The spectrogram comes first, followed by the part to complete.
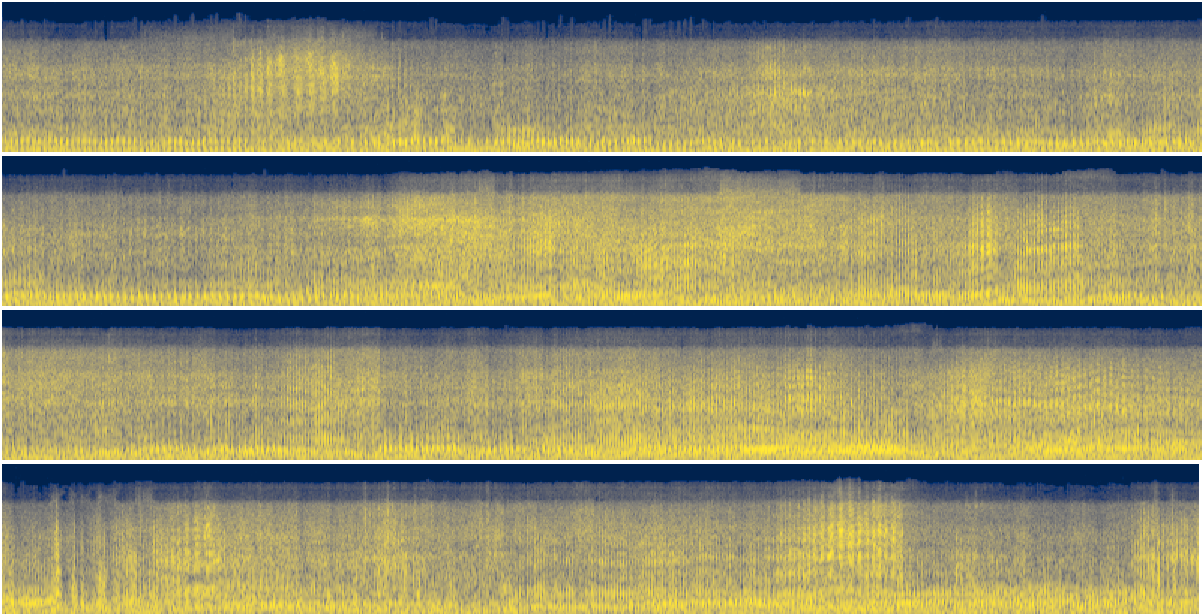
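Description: Dirt bike engine ridden hard, revving up and falling back again and again through the corners and straights, heard up close from a helmet-mounted camera.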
